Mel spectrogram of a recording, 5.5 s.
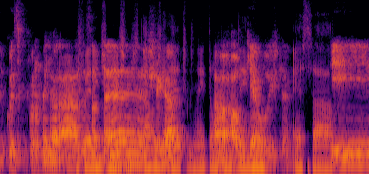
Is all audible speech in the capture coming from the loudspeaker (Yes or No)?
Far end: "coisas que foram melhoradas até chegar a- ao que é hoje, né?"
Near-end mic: No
